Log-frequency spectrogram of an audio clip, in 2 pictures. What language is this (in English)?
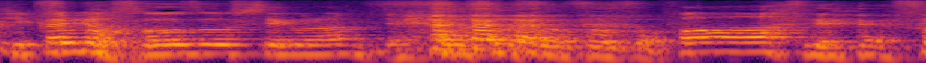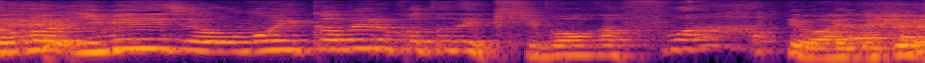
Japanese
